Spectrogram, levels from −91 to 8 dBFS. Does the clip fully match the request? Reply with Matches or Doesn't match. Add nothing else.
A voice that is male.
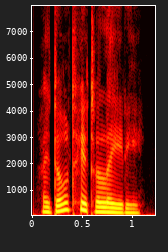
Doesn't match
